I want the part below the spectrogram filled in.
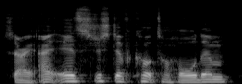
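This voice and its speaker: A man's voice: medium pitch, normal speed, darkish tone. A young man hosting a casual live stream Q&A, sounding stuffy from allergies and talking in a rambling, hesitant way with many fillers. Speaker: YouTube creator hosting a live Q&A. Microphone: handheld phone camera.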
